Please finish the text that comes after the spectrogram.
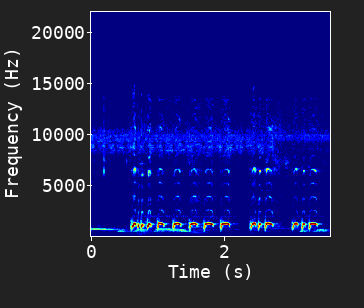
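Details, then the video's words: Lure song of a local zebra dove noted for a bright crystal voice, meant to prompt other doves to sing. A fast series of clipped, bell-like coo notes breaks briefly, then resumes in two shorter groups. "pancingan perkutut lokal gacor suara kristal bagus untuk Merangsang BUNYI kutut."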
